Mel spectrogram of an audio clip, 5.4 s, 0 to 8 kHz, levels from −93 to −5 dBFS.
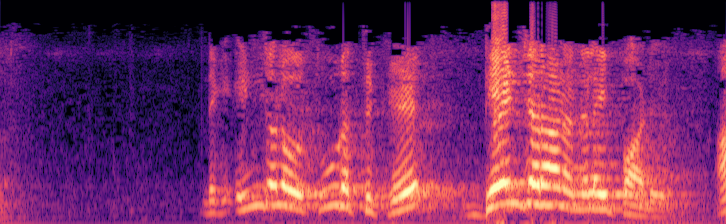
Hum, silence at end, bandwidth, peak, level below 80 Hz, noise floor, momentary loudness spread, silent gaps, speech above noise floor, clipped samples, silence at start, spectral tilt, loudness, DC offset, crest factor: none; 0 s; 8 kHz; 0 dBFS; -52 dBFS; -57 dBFS; 19 LU; none; 45 dB; 1%; 1.55 s; -4.5 dB/octave; -12 LUFS; 0.2%; 14 dB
